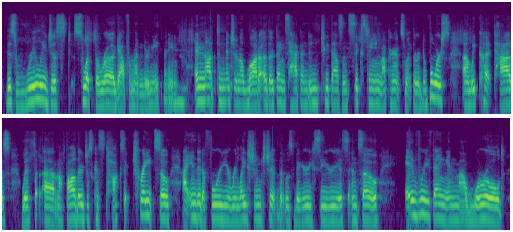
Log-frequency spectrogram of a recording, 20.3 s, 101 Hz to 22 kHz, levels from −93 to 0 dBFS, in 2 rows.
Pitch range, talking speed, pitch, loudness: 160-185 Hz, 165 wpm, 170 Hz, -25 LUFS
